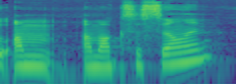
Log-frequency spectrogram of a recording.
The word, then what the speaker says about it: amoxicillin: She's allergic to amoxicillin. – You said it right. Yes. Oh, God. You always say it wrong.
